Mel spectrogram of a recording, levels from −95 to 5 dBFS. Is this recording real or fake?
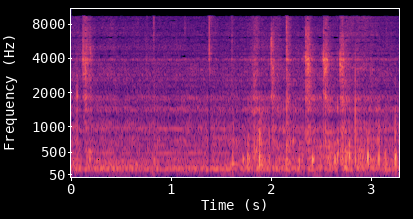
fake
